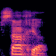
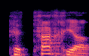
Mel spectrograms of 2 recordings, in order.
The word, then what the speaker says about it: Pesachia: So Ashkenazim pronounce Pesachia the way I'm pronouncing it, Pesachia, but Sephardim would pronounce it Petachia or Pesachia, with the saf being, you know, being a T sound or a TH sound.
